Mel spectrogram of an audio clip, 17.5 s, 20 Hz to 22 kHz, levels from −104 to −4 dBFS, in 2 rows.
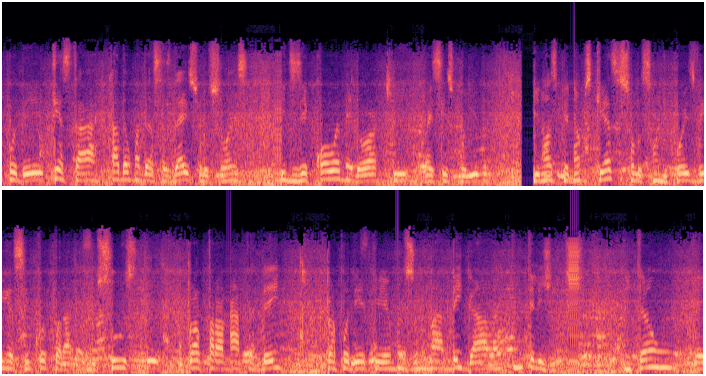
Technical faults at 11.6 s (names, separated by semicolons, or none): repeated buffer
